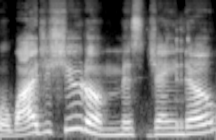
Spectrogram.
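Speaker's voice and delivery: heavy, sweet, really deep Southern drawl. Retelling what a call taker asked a caller, in a deep Southern accent. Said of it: "really deep Southern accent".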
